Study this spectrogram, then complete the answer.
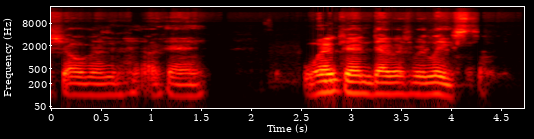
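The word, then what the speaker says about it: Chauvin: You know, pronouncing as Shovin.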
